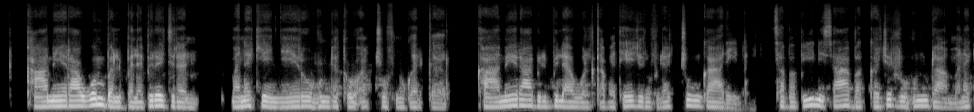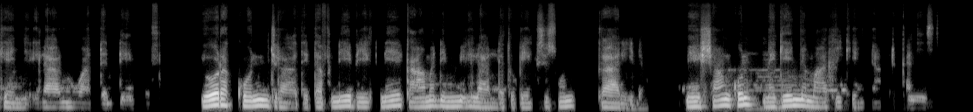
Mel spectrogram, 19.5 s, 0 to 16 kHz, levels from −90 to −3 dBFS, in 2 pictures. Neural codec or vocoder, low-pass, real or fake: autoencoder, 48 kHz, 128 numbers a frame, DAC-VAE, trained on Japanese speech; 14.4 kHz; fake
